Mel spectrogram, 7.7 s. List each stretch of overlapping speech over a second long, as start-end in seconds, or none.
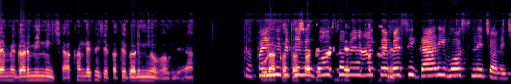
none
